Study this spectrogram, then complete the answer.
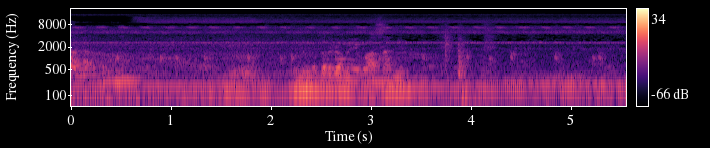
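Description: Men talk and laugh casually close by.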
